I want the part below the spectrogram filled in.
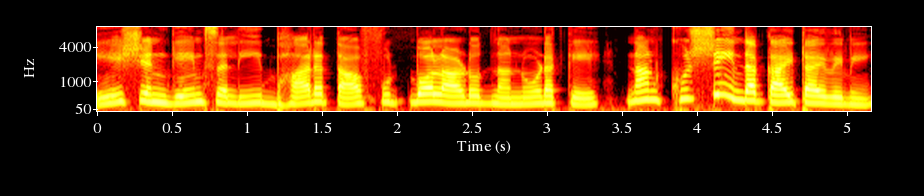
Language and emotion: Kannada, happy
